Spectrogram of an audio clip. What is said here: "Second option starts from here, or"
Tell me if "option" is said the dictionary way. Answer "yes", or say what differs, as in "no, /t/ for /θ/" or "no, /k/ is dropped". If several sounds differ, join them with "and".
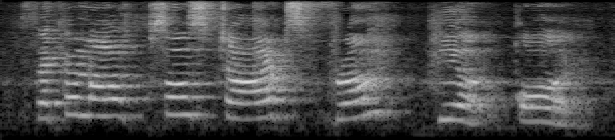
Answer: no, /s/ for /ʃ/ and /l/ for /n/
